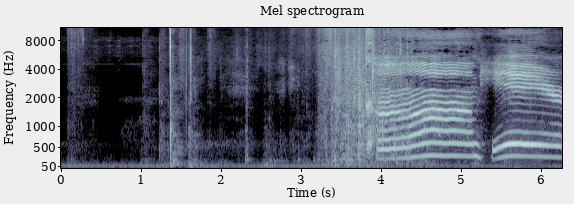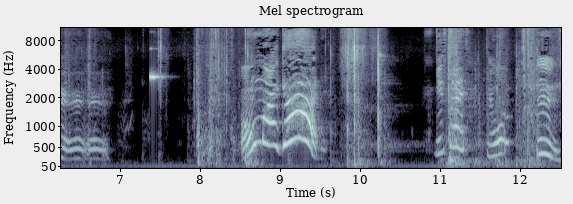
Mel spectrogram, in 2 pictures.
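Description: A person's voice holding two long, wordless, steady notes in the middle, like humming or a drawn-out call, followed by shorter rising-and-falling vocal sounds near the end, with a few light knocks in between.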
